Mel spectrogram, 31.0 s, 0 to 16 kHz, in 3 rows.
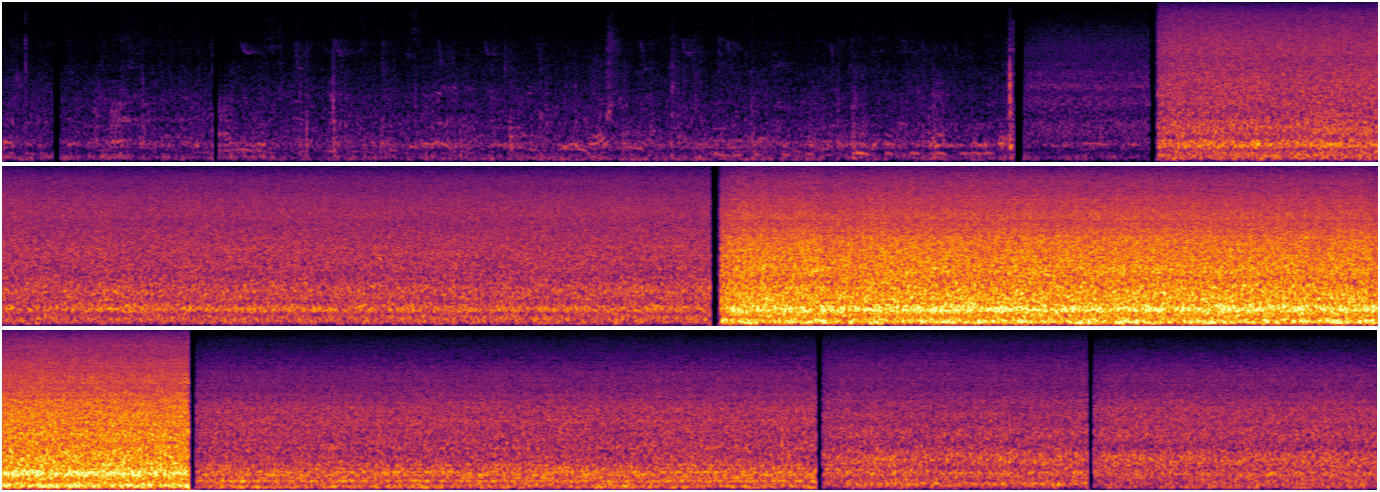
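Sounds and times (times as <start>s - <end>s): waterfall rushing: 8.7s - 30.9s.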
